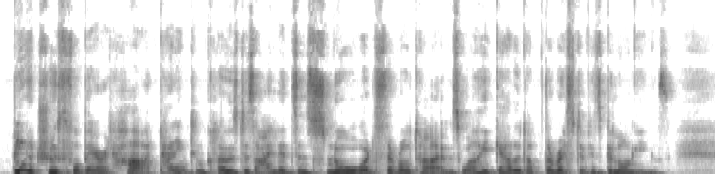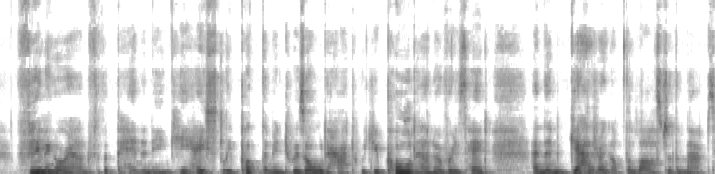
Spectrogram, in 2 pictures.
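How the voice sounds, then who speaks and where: Very husky, expressive woman storyteller. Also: on the low side, fairly quick. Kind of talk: expressive children's audiobook narration.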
